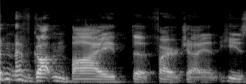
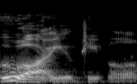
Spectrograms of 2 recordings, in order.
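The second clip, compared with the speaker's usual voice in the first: deep, menacing, intimidating tough-guy voice; 3 semitones lower than usual. Voicing a character who stands up and questions the group: deeper voice, trying to intimidate. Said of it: "He's making his voice deeper".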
